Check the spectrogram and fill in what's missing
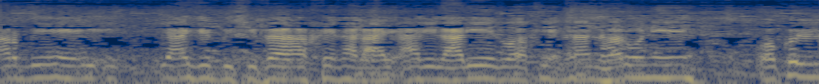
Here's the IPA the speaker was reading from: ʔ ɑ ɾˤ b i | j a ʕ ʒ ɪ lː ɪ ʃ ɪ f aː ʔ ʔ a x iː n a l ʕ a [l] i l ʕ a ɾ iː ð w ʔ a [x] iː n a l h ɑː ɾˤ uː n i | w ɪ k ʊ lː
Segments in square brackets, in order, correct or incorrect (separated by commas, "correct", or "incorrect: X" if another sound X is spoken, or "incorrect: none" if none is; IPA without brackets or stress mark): correct, correct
